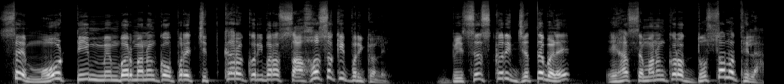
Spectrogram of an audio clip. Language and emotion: Odia, angry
